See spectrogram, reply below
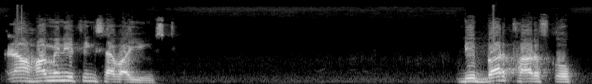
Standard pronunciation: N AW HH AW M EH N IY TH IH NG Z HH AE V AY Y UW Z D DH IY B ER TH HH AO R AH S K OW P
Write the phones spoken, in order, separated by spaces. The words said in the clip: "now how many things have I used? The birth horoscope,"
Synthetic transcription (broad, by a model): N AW HH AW M EH N IY T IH NG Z HH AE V AY Y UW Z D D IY B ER T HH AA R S K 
